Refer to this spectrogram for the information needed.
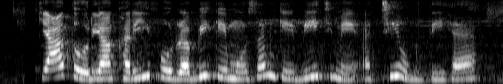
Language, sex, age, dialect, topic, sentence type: Hindi, female, 36-40, Hindustani Malvi Khadi Boli, agriculture, question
